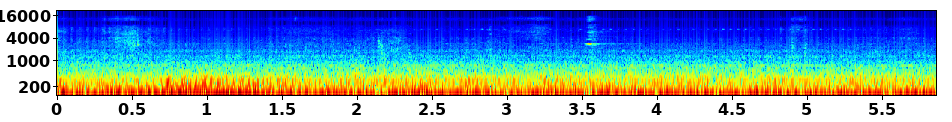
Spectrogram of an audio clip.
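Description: Car engine and running noise heard from inside the cabin, a steady low rumble as the car is driven slowly.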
